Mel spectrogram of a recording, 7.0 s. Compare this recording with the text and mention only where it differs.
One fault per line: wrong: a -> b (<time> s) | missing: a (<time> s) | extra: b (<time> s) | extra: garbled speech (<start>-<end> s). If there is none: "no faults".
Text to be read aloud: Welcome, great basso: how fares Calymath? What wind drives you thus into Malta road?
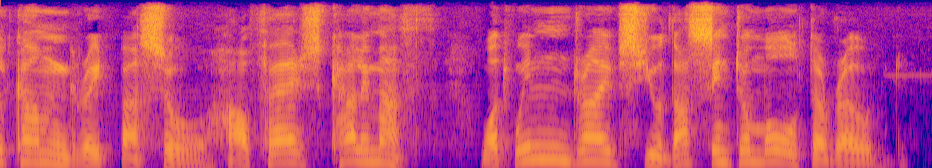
no faults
